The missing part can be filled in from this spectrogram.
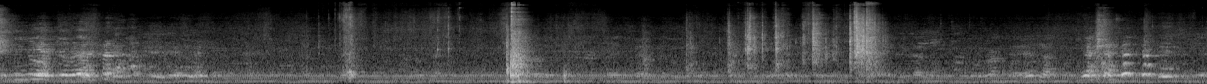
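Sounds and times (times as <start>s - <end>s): clicks and knocks of handling: 6.8s - 9.0s.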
